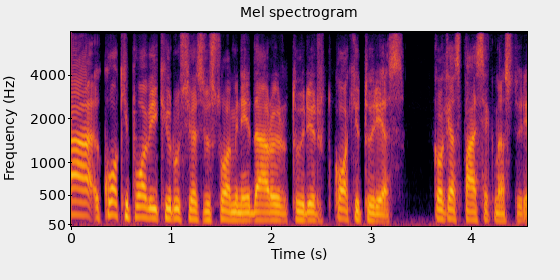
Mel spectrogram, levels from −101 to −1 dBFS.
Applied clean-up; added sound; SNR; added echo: neural diffusion model UNIVERSE++.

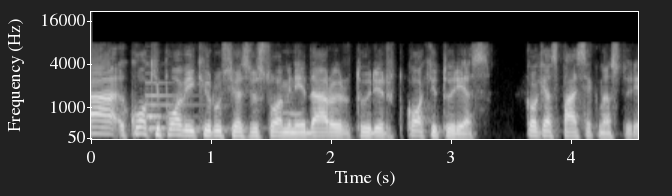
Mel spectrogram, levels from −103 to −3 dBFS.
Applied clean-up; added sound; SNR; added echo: none; Plucked string instrument; 16 dB; none.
